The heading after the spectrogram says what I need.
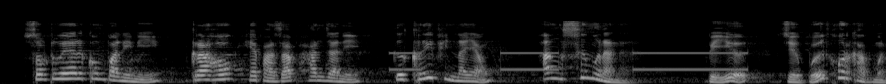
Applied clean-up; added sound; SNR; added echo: none; Telephone; 13 dB; reverberation time 1.0 s.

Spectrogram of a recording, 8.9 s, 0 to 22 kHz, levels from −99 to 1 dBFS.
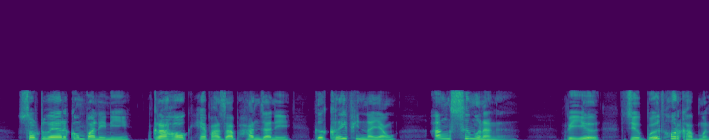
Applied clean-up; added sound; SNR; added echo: none; none; none; none.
